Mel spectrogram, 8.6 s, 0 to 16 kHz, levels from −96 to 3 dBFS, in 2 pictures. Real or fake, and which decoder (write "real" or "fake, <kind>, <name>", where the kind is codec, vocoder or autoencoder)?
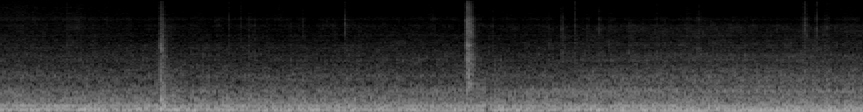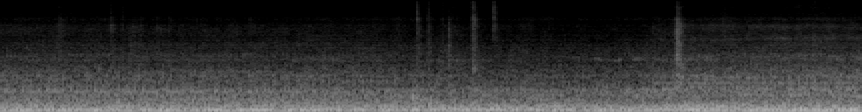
fake, autoencoder, DAC-VAE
